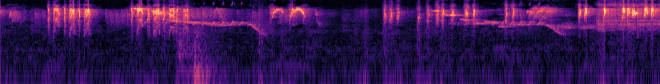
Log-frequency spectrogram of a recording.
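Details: Little spiderhunter, locally sogon, singing: high chattering bursts and long, slightly wavering whistles that drop in pitch. A low thump is heard near the third second.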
